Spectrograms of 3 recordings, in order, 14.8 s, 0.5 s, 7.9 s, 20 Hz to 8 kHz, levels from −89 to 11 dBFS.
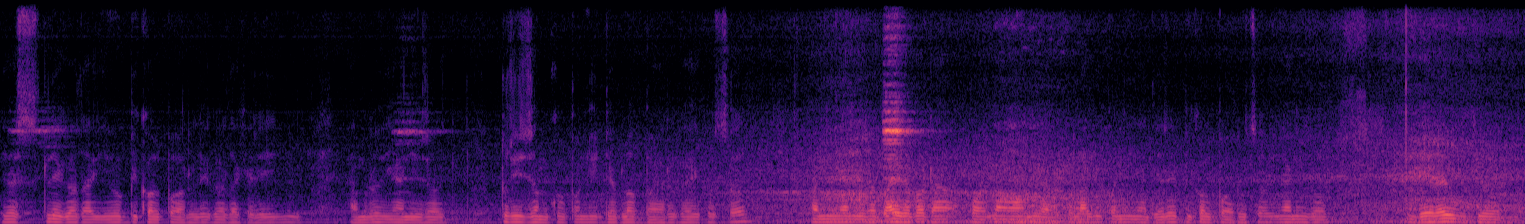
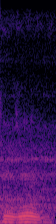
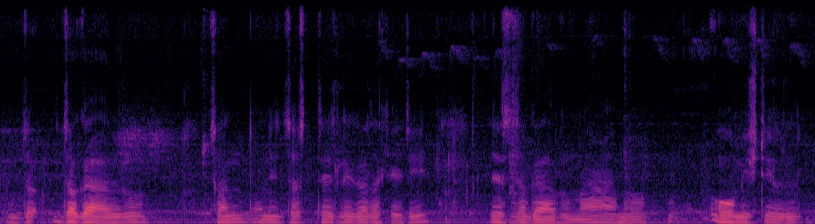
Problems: constant background noise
